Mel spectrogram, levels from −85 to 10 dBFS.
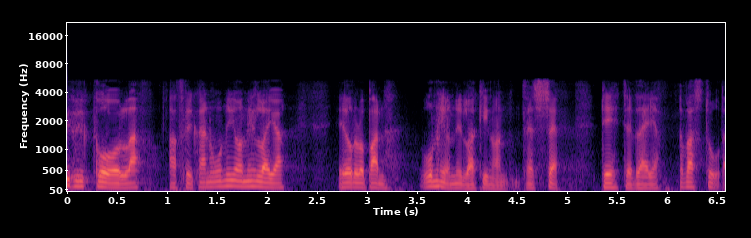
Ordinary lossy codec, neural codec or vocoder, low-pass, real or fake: none; codec, 16 kHz in and 24 kHz out, 0.6 kbps, FocalCodec, streaming, 4096 codes; 5.4 kHz; fake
